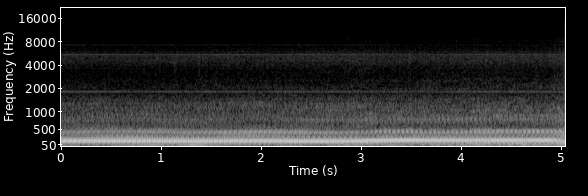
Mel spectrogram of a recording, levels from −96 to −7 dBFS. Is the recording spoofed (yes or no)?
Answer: no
